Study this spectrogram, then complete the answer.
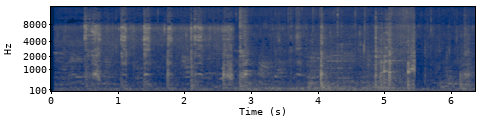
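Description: Food sizzles in hot oil.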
